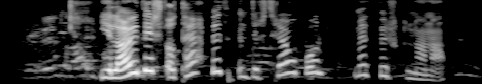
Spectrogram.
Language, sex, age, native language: Icelandic, male, 12, Icelandic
